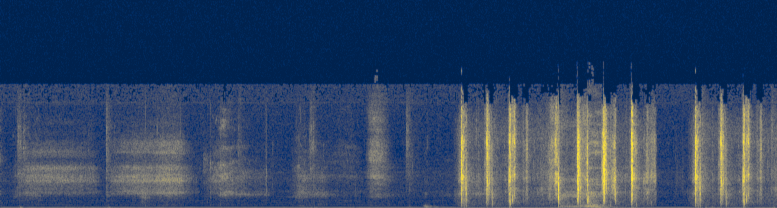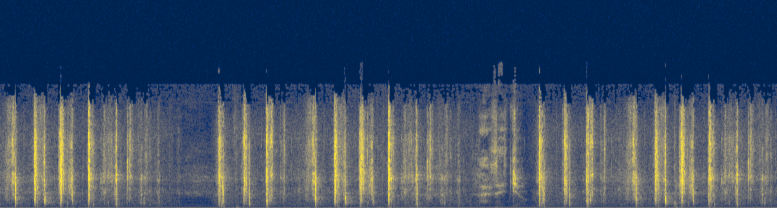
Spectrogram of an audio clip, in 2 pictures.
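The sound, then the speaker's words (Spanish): Playing cards being shuffled carefully by a fortune teller before a reading. Many crisp, rapid card snaps and riffles come in uneven bursts over a steady low hum, quieter at first and then denser and louder. “Nuestro amigo el brujo barajea las cartas cuidadosamente.”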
